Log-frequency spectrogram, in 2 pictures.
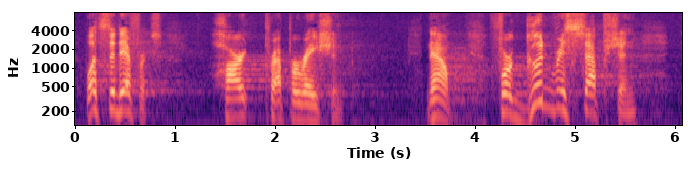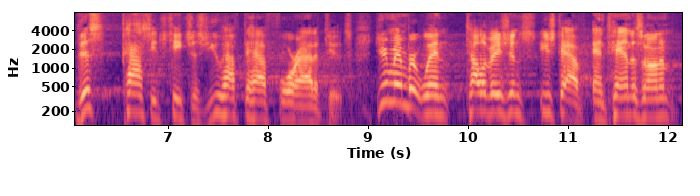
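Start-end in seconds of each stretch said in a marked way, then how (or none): none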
